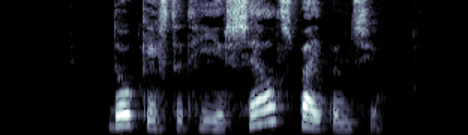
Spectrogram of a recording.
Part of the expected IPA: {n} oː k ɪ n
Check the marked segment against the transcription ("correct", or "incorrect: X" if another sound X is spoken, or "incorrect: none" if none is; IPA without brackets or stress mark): incorrect: d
